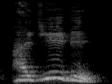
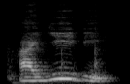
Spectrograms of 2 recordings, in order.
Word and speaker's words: payiri: Payiri, cocinero. La P con la H. Pa. Payiri, cocinero.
